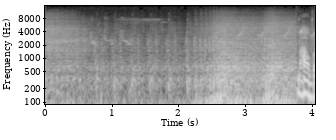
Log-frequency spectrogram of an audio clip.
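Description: Motorcycle engine running at idle, with a steady low rumble that grows louder about halfway through.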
